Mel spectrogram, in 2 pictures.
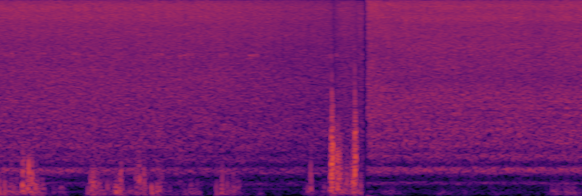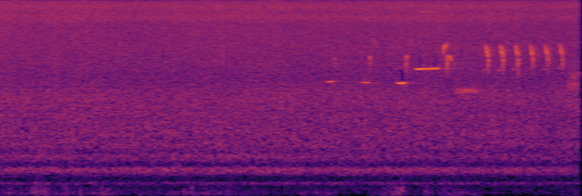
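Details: Honey bees emerging from their clustered hive after a cold winter near wild mustard in Stillwater, Minnesota; steady low humming drone with harmonic bands, preceded by loud handling knocks in the first seconds and brief high bird chirps near the end.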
